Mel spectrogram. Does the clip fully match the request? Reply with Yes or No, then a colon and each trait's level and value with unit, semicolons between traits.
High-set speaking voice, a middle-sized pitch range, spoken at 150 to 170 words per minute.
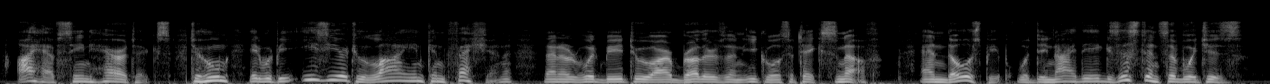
No: low, 120 Hz; average, 3.9 semitones; average, 160 wpm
